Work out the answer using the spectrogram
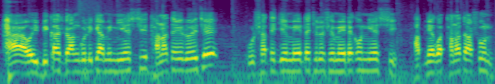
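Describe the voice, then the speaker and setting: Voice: mid-range voice, level tone, rapid-fire, darkish tone, highs cut off, faint music behind, natural voice. A performer voicing a crude, bossy male police officer in a cartoon who threatens and swears. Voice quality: gruff, threatening, swears a lot. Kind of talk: cartoon voice dubbing.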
